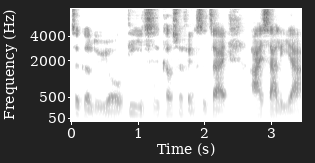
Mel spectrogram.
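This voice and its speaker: A man with a Cantonese accent on a very clean recording with a silent background. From Hong Kong. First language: Cantonese (speaking Chinese). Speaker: travel blogger. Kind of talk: casual chat. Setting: residential hallway in Hong Kong. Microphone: roomy, echoey recording.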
